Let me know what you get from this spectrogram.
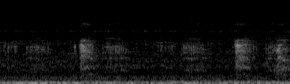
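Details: At 12:30 at night while camping in an Indian forest, a dog inside a car growls low, steadily and fiercely, a warning rumble at a leopard close by whose barking calls were heard; Dog.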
